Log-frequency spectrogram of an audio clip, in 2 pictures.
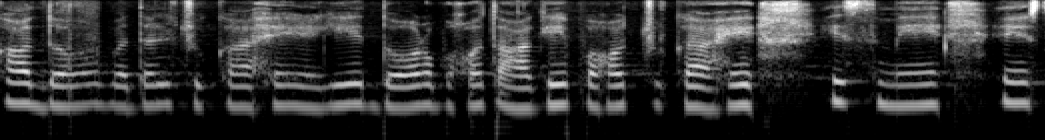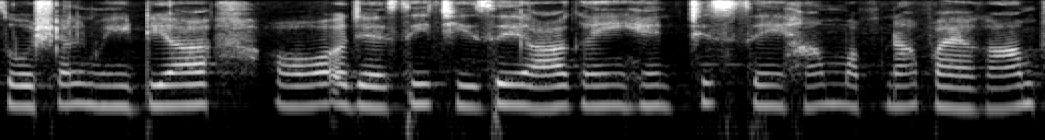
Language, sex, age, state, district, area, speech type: Urdu, female, 30-45, Uttar Pradesh, Lucknow, rural, spontaneous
